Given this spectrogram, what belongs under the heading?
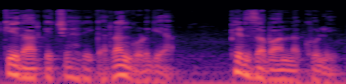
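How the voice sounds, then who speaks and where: A man narrating a classic short story in an expressive, dramatic reading style. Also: extremely low pitch, moderate pace, gravelly, slightly rough. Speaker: audiobook narrator.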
